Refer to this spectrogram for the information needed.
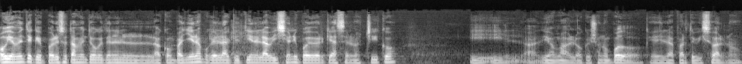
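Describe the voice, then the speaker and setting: With fairly even intonation, a man talks at a fairly quick pace. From Argentina, Río Negro (Cinco Saltos); Río Negro, Argentina. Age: 30s. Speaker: blind primary school teacher; schoolteacher. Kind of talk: interview; interview answer. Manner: halting, repeats words. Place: classroom. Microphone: handheld.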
